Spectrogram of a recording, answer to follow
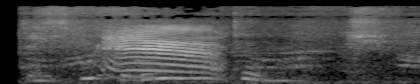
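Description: A domestic cat meowing: one long meow about half a second in, then a short falling one.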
